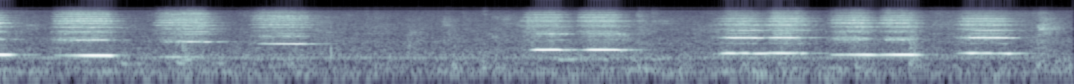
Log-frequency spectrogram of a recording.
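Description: Homemade pan flute blown one pipe at a time: about ten short, breathy notes with a pause of about two seconds in the middle, the last several notes paired and repeated.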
